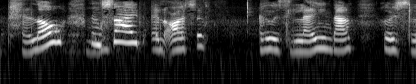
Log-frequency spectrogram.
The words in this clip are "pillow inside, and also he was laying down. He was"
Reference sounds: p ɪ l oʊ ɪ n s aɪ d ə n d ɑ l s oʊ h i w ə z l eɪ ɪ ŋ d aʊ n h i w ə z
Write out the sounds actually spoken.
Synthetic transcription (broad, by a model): p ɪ l oʊ ɪ n s aɪ d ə n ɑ s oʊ h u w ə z l eɪ ɪ ŋ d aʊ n h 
